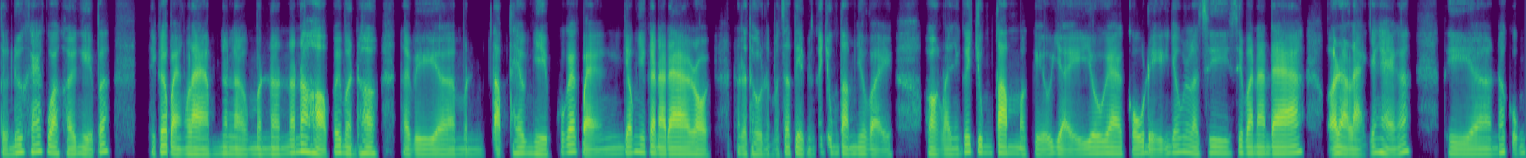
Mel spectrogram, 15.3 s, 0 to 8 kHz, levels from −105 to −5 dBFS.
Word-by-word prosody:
từ 95 - -5
nước 125 +6 -1
khác 135 +2 -1
qua 120 -5 +3
khởi 100 -1 -2
nghiệp 100 -4 -3
á, 140 - +1 0.4
thì - - -8
các 135 - +4
bạn 100 -1 +2
làm 100 -1 +4
nên 110 0 -4
là 100 -2 -1
mình 100 0 -4
n 105 0 -1
nó 120 - +2
nó 145 +3 +4
hợp 135 - +5
với 125 - +1
mình 110 -5 -2
hơn, 115 0 +1 0.2
tại 100 - -2
vì, 95 0 -1
ờ, 95 0 0
mình 95 -1 -11
tập 100 - +3
theo 115 0 -2
nhịp 105 -3 -2
của - - -9
các 140 0 +3
bạn 95 +5 -1
giống 115 +3 +1
như 135 - -2
Canada 105 -4 +6
rồi, 100 -2 +3 0.3
nên 110 - -9
là 100 - -2
thường 95 -1 -4
là 90 - -10
mình 90 0 -14
sẽ 115 - -1
tìm 110 -3 -2
những 95 - -12
cái - - -5
trung 120 -2 -6
tâm 115 -2 +1
như 110 -1 -4
vậy. 85 -3 -3 0.3
Hoặc 100 -3 +1
là 95 - -2
những 95 +1 -7
cái 140 - 0
trung 125 -3 -5
tâm 115 -2 +5
mà, 100 - -4
kiểu, 95 0 -4
dạy 100 -3 -2
yoga 110 0 +2
cổ 105 +1 -1
điển 90 +2 -4
giống 130 +2 -4
như 135 - -4
là 110 - -2
Si 115 +2 -4
Sivananda 115 -1 +1
á, 125 +3 +5 0.2
ở - - +5
Đà 105 - +5
Lạt 95 -3 +1
chẳng 120 +1 -4
hạn 115 -7 0
á, 140 +5 -2 0.4
thì, 100 -2 -3
à, 100 0 -1
nó 125 +7 -5
cũng, 125 -2 -9
105 Hz, 300 wpm, -27 LUFS, 95-115 Hz, 0.4 s, Canada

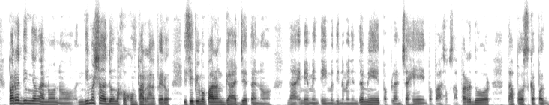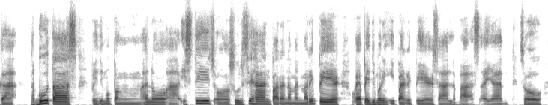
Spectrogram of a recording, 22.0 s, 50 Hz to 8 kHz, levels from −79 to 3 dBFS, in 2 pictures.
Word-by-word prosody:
para 210 +2 +8
din 200 0 +1
'yang 190 -2 +3
ano 150 -1 0
'no, 115 -2 -10
hindi 155 +5 0
masyadong 190 -5 +3
makukumpara, 145 -6 -1
pero 130 +1 -1 0.2
isipin 170 +3 +2
mo - - -3
parang 145 -1 +6
gadget 125 -1 -1
ano, 95 -4 -7 0.3
na 115 -2 -5
ime-maintain 115 -2 -7
mo 110 - -11
din 105 -1 -10
naman 105 0 -10
'yong 105 0 -12
damit, 140 -3 -1
paplantsahin, 120 +4 -6
papasok - - -10
sa - - -15
aparador 135 -3 -1 0.3
tapos 110 +5 -2
kapagka 110 -1 -2 0.3
nabutas, 165 - +7 0.3
puwede 110 +2 -6
mo 115 -1 -6
pang 105 0 -6
ano, 140 0 -1
ah, 100 -1 -5
i-stitch 195 - +3
o 120 -1 -5
sulsihan 165 +4 +1
para 115 -4 +1
naman 110 -2 -6
ma-repair 155 +2 +3 0.2
o - - -19
kaya 135 0 +3
puwede 135 -1 +1
mo 135 0 0
ring 135 0 -4
ipa-repair 105 -4 -3
sa 95 -1 -5
labas, 85 0 -6
ayan. 95 +1 -5 0.3
So, 100 -1 -2
125 Hz, 135 wpm, -22 LUFS, 110-150 Hz, 0.3 s, para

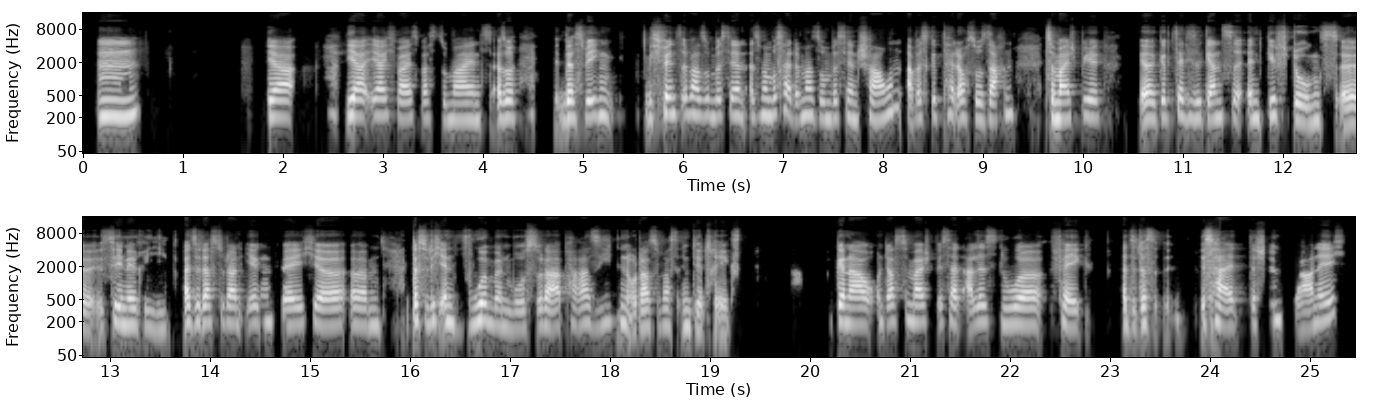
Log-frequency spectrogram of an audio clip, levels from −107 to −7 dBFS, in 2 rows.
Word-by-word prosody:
Mhm. 215 +3 +3 1.3
Ja, 205 -1 +5 0.5
ja, 215 -1 +6
ja, 220 +1 +2
ich 220 0 -10
weiß, 195 -1 +1
was 195 0 -7
du 185 - -13
meinst. 185 0 -1
Also 200 +3 +3 0.4
deswegen 205 +2 +2 0.3
ich 195 +1 -4
finde 240 -1 +5
es - - -17
immer 235 -1 +2
so 220 - -7
'n - - -10
bisschen 220 +1 -1
also 215 - -8
man 225 - 0
muss 230 +2 -4
halt - - +2
immer 225 +4 -2
so 200 -3 -8
'n 195 - -7
bisschen 195 0 -5
schauen, 190 +8 +1
aber 190 - +2
es 195 - -9
gibt 215 +1 -6
halt 220 - 0
auch 200 +1 +3
so 195 - -4
Sachen 185 +6 +1 0.3
zum 200 0 +2
Beispiel, 195 +2 +2 0.4
äh, 190 +1 +5
gibt's 205 +1 -4
ja 230 - +2
diese 195 -1 -7
ganze 195 +3 0
Entgiftungs 185 -4 -2
äh, 155 -1 +3
Szenerie, 170 -6 -2
also 195 +2 +5
dass 195 0 +2
du 205 - -12
dann 190 -1 +2
irgendwelche, 180 -2 0
ähm 175 -1 -1 0.3
dass 205 0 +6
du 195 - -4
dich 200 - -2
entwurmen 185 0 0
musst 155 0 -7
oder 175 -1 +4
Parasiten 190 +2 -5
oder 160 +3 +2
so 170 0 -13
was 175 -1 -6
in 165 - -7
dir 140 -3 -2
trägst. 120 - -5 0.9
Genau, 180 -3 +6
und 185 +1 -9
das 195 +1 +1
zum 215 - -9
Beispiel 195 -1 +1
ist 190 - -14
halt 185 - +1
alles 200 -2 -3
nur 180 -1 +1
Fake. 165 -3 0 0.3
Also 175 -1 +1
das 185 +3 0
i 220 - -17 0.2
ist 190 - +2
halt 165 +1 +5
das 180 0 -5
stimmt 210 +1 -7
gar 155 +1 +2
nicht. 220 +8 -1
195 Hz, 195 wpm, -24 LUFS, 180-205 Hz, 1.3 s, ja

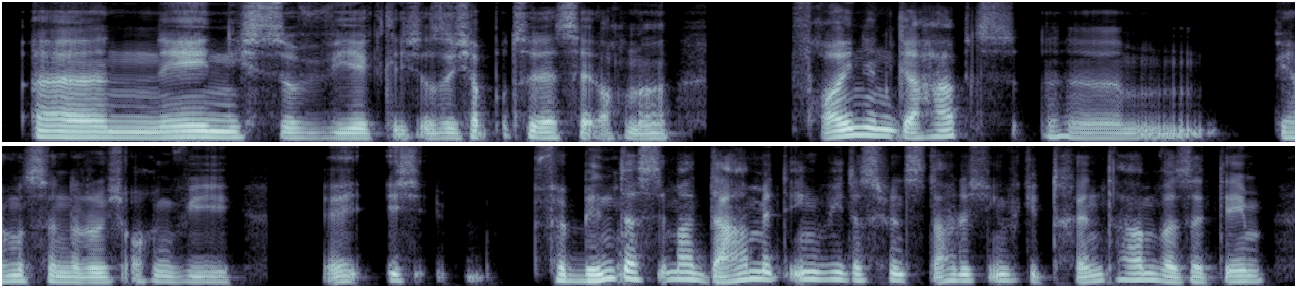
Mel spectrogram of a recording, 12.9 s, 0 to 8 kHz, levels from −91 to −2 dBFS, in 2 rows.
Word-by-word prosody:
Äh, 120 -2 +5
ne, 115 +2 +4
nicht 115 -1 +3
so 105 -1 -3
wirklich. 100 -3 -1
Also, 100 +1 -2
ich 100 - -2
habe - - 0
auch - - -11
zu 125 - 0
der 110 0 +3
Zeit - - -2
auch - - -7
'ne - - -2 0.6
Freundin 145 +2 +5
gehabt. 130 +5 -2
Ähm, 100 -5 -6 0.3
wir 110 - -4
haben 115 - -1
uns 120 - -1
dann 110 -3 +1
dadurch 100 0 0
auch 115 +1 -8
irgendwie 105 -1 -5 0.4
äh, - - -2
ich - - -4 0.5
verbinde 125 +7 +3
das 160 -3 +3
immer 155 0 +1
damit 145 +6 +1
irgendwie, 155 -1 +1
dass 135 -1 -4
wir - - -3
uns 130 - -1
dadurch 130 0 -2
irgendwie 130 0 -2
getrennt 125 +5 -5
haben. 140 -2 0
Weil 105 -3 +2
seitdem 110 +4 -2
115 Hz, 185 wpm, -24 LUFS, 105-130 Hz, 0.6 s, Äh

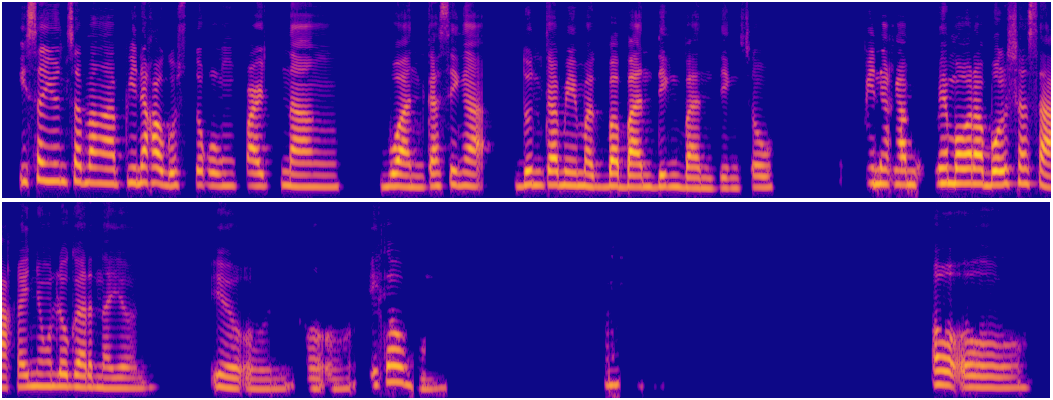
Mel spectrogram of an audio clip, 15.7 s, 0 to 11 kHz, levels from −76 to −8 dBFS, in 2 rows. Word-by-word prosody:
isa 280 +3 +2
yun 290 -1 0
sa 280 0 0
mga 255 -2 +2
pinakagusto 245 -4 +1
kong 215 -1 -4
part 210 0 -1
ng 200 -2 -1 0.3
buwan. 200 -2 +3
Kasi 215 +1 0
nga 205 - 0 0.2
do'n 225 +2 0
kami 225 -1 +3
magba-bonding-bonding, 195 -4 +1
so 185 0 -4 0.7
pinaka-memorable 245 0 +4
siya 250 +1 0
sa'kin 200 -3 +1
yung 205 - -1
lugar 200 -2 0
na 175 -2 -4
yun. 175 +1 -7 0.4
Yoon, 170 0 -4
oo, 170 0 -8 0.2
ikaw 275 +4 +2
ba? 165 -3 -11 1.3
Mm. 225 +1 -5 2.3
Oo. 185 -5 -1
210 Hz, 105 wpm, -24 LUFS, 190-235 Hz, 2.3 s, pinaka-memorable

